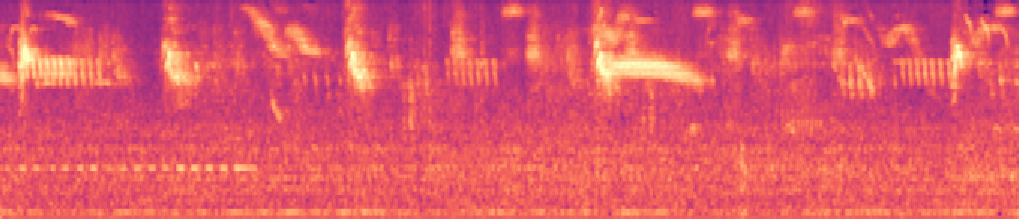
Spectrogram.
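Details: Early-morning common redpoll at Oksywie: rapid stuttering chatter series at the start and near the end, separated by slurred high chirps from other birds, over a quiet low hum.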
